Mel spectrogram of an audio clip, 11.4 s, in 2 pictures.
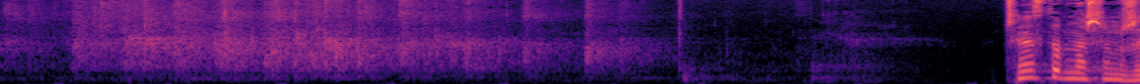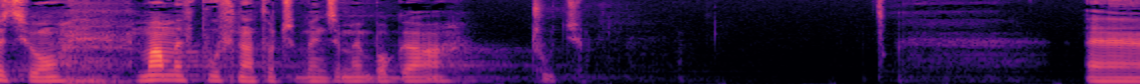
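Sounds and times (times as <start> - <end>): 
audience applause: 0.0 - 3.4
speech: 5.0 - 8.7, 11.1 - 11.3.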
